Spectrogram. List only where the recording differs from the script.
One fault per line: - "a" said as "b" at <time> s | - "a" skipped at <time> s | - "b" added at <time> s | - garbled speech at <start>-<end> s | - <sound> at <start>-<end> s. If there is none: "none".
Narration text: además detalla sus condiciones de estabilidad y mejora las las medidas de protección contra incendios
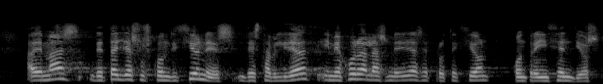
- "las" skipped at 3.9 s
